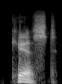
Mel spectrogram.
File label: "kist", American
